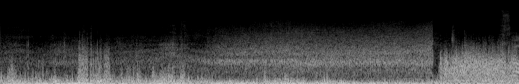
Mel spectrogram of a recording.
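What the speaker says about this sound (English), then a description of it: "Can you hear this wind?" Strong wind buffets the microphone outdoors during a run, a loud continuous roaring rumble that swells and gusts throughout with no talking.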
